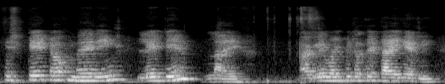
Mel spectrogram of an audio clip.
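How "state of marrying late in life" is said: slow dictation. Shown as a demonstration. Teacher dictating a definition.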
